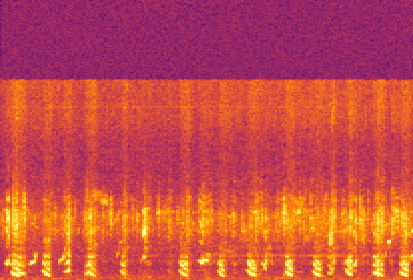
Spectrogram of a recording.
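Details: Forest francolin pair: a steady series of short, husky notes, about three or four each second, evenly spaced and slightly descending in each note.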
